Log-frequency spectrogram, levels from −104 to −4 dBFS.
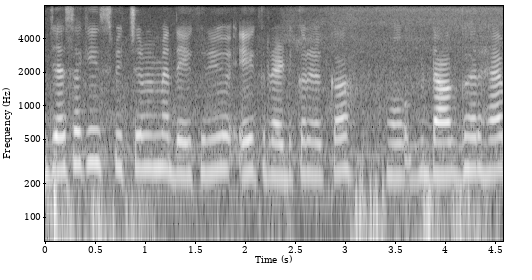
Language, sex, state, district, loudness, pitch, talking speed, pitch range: Hindi, female, Delhi, New Delhi, -20 LUFS, 255 Hz, 210 wpm, 240-270 Hz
